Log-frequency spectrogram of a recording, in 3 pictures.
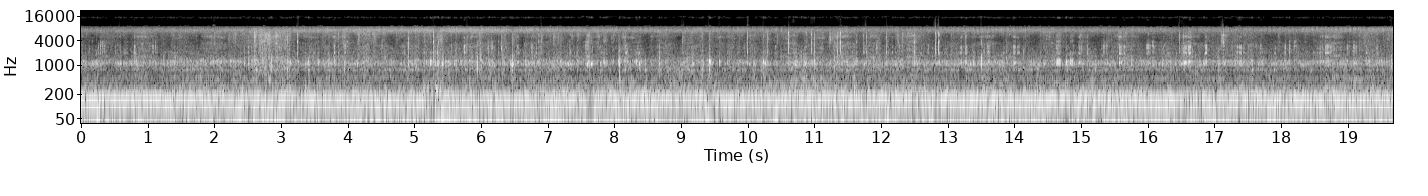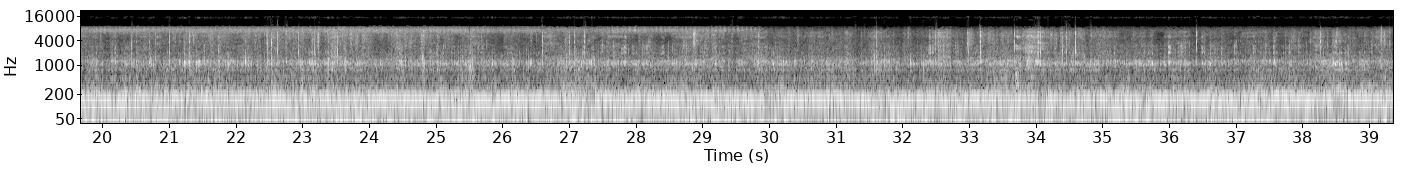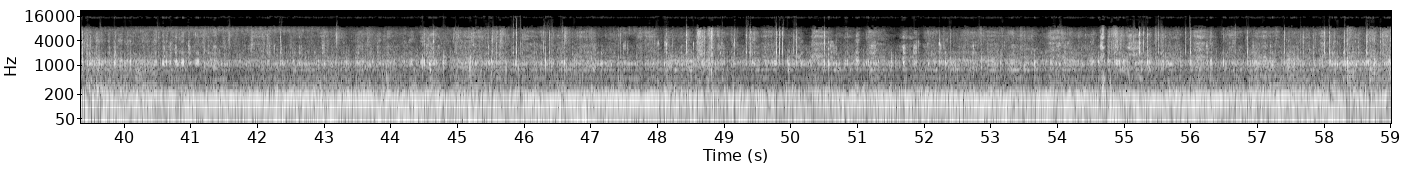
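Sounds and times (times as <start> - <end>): bike rattles and clicks: 0.0 - 59.0
tyre and wind rumble: 0.0 - 59.0.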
